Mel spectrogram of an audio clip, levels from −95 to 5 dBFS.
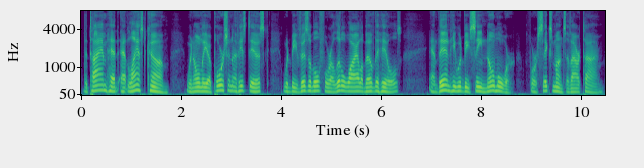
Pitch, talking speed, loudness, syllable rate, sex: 145 Hz, 210 wpm, -18 LUFS, 5.0 syllables/s, male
